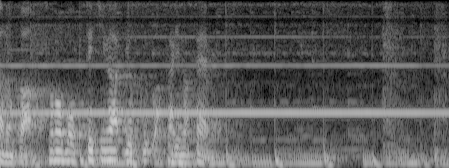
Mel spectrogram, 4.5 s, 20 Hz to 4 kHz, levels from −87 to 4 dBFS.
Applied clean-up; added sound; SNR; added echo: none; Wind instrument, woodwind instrument; 6 dB; reverberation time 0.9 s.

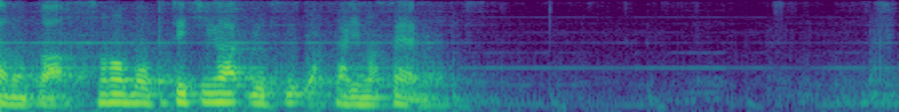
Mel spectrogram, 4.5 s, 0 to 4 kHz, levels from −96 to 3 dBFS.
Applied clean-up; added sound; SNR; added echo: neural separator model SepFormer DNS4.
